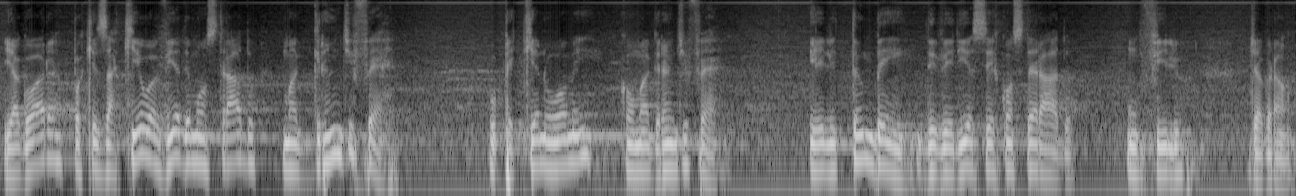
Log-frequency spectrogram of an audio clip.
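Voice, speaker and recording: A man's voice: fairly low pitch, animated, unhurried, pauses often, warm tone. A male pastor delivers a sermon in a church, his voice carrying a long hall reverb over a faint background hiss. He builds his points with rising, emphatic questions before calling a guest up to talk. The recording has the open, echoing feel of a sanctuary. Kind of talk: sermon and stage interview.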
